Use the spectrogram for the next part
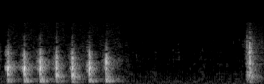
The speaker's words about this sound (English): Knock on the door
